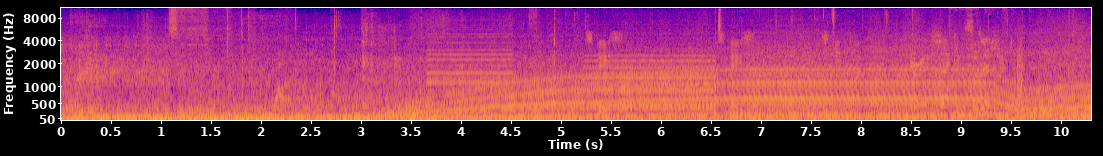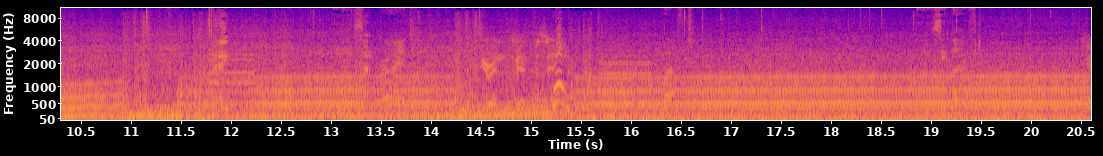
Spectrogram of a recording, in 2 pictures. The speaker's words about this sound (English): Whoa! Turn speeds on this car are phenomenally fast. And, I should probably gear down when it's time to turn.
